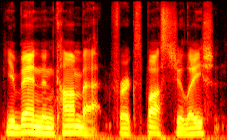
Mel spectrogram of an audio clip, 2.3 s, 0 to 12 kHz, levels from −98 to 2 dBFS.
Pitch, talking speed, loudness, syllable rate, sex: 105 Hz, 130 wpm, -17 LUFS, 6.1 syllables/s, male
